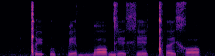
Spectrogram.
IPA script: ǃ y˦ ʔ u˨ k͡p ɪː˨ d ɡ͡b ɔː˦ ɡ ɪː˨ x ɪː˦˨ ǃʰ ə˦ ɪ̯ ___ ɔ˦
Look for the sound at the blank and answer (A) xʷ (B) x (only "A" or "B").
B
